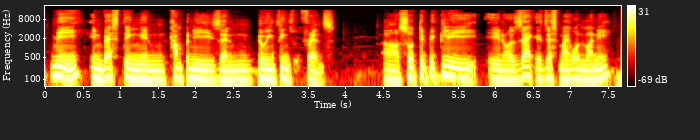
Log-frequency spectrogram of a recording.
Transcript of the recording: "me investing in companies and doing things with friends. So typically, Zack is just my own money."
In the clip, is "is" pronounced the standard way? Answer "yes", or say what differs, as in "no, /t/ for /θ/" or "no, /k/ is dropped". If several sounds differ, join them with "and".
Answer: no, /s/ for /z/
